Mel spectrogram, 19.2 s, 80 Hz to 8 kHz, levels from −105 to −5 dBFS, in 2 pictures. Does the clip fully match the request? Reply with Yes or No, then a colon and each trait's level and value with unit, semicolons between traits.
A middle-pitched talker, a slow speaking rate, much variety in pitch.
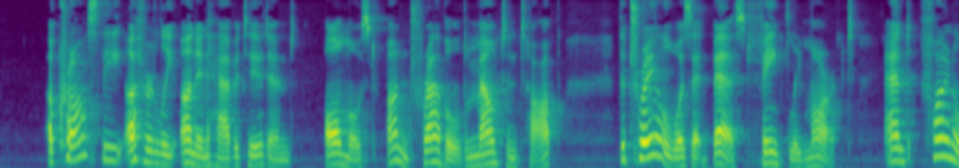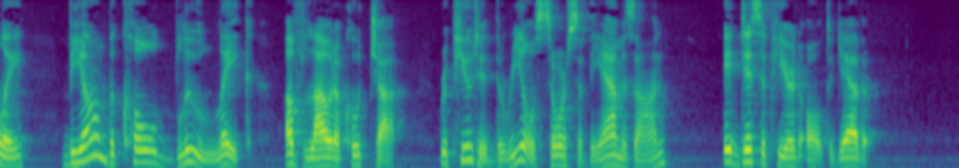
Yes: medium, 165 Hz; slow, 115 wpm; wide, 6.7 semitones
